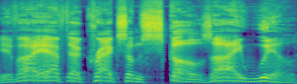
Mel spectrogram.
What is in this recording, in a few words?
jeers; Soldier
